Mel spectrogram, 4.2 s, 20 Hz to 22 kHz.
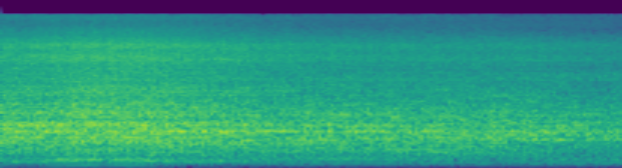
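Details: Toyota RAV4 V6: rough, gritty rattle over a steady engine note, fading slightly toward the end; source and cause unclear; rattle or grinding noise.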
